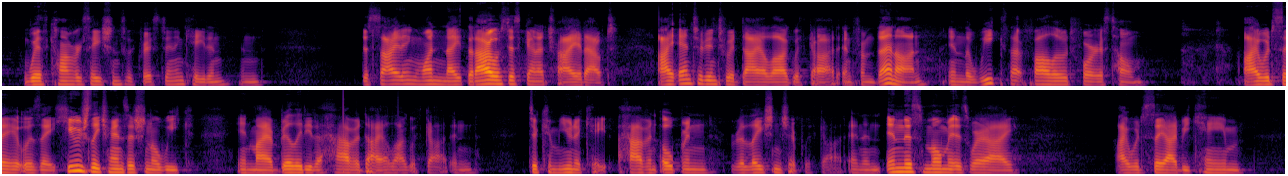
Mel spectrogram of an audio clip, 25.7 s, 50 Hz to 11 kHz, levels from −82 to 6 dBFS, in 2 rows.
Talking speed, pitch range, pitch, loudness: 180 wpm, 115-135 Hz, 125 Hz, -25 LUFS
